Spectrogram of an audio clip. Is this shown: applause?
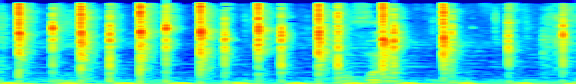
yes

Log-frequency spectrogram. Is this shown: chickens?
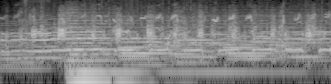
yes

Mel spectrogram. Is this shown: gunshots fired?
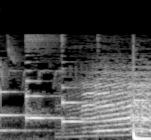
no

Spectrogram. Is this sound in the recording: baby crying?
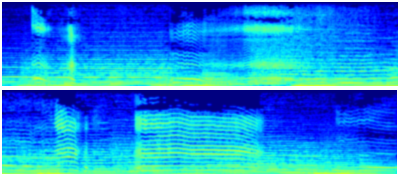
yes

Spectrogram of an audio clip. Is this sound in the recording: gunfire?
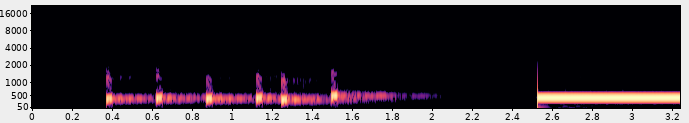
no

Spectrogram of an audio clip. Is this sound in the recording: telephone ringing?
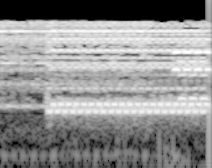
yes

